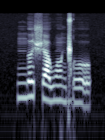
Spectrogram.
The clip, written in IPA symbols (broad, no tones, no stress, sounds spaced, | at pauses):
ŋ ə ʃ a w õ ɡ͡ǁ o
